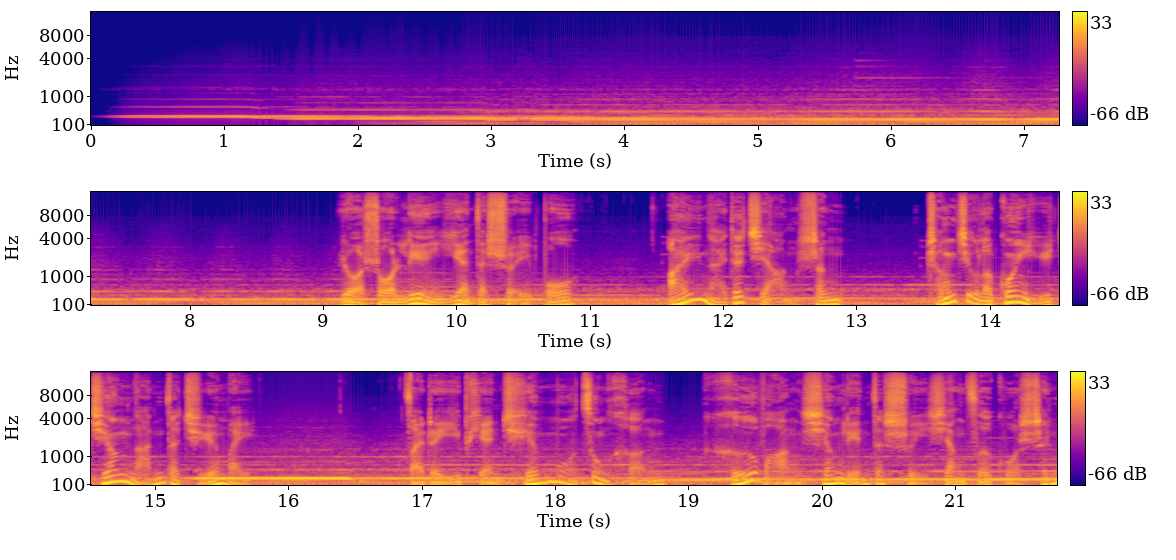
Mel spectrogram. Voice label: 男 专题 悠远 深沉; 茶人朝圣; 央视老师

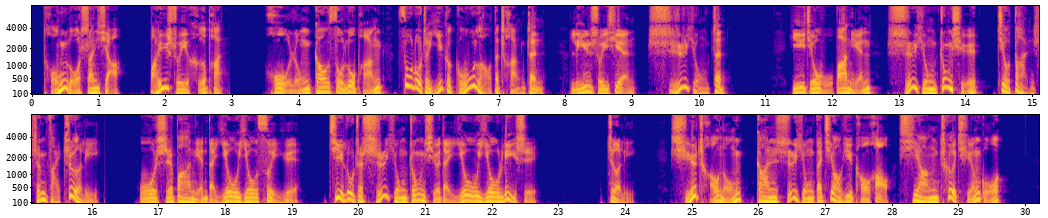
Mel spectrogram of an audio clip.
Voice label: 男 学校 专题片; 石永中学素教成果

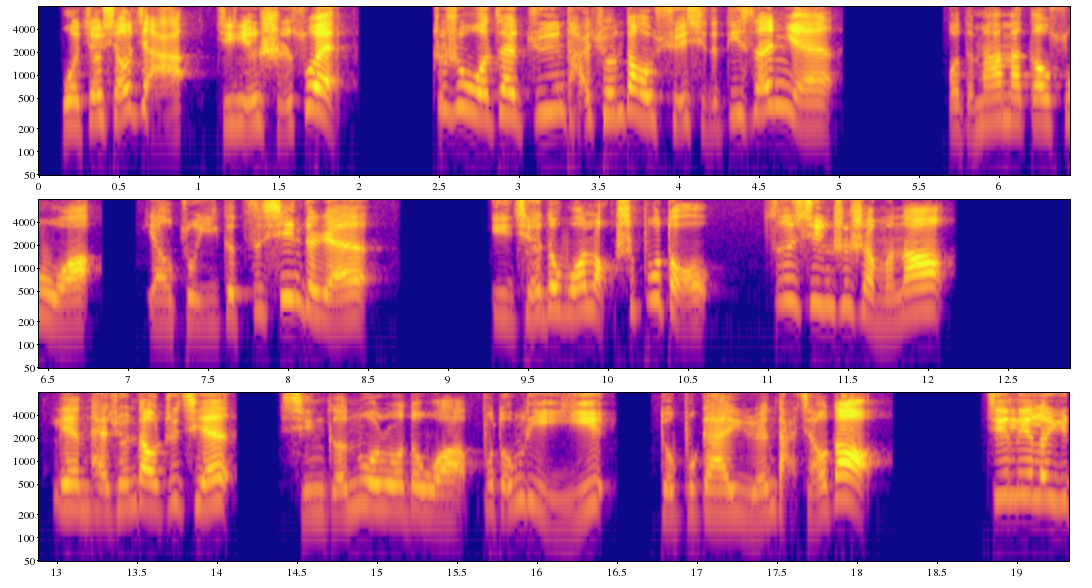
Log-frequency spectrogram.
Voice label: 童声跆拳道

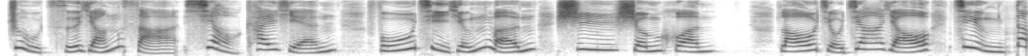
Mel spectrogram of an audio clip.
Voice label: 女 大气 古诗词; 谢师恩

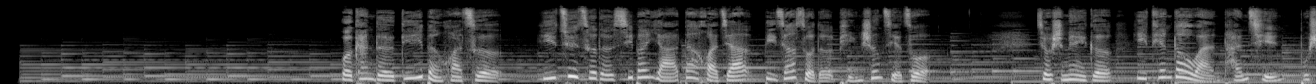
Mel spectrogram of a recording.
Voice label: 女 专题 人物; 双语配音

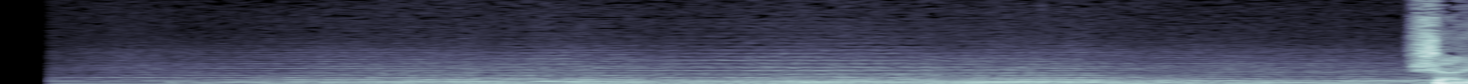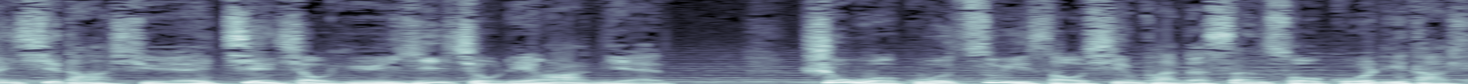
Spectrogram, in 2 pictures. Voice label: 男 专题, 国语男声配音 大气浑厚; 山西大学

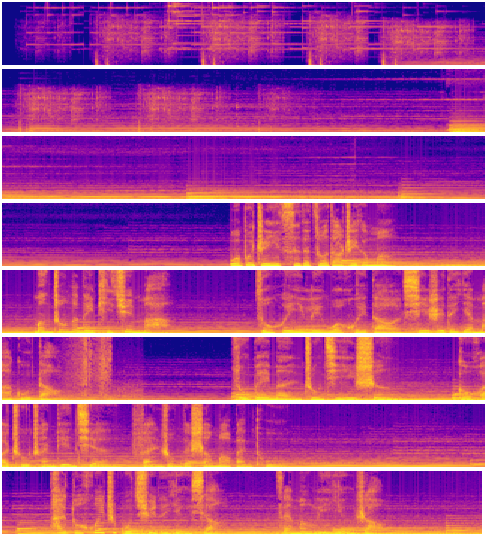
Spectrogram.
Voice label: 女 旁白 素人 自述 去播音腔; 溆浦老家

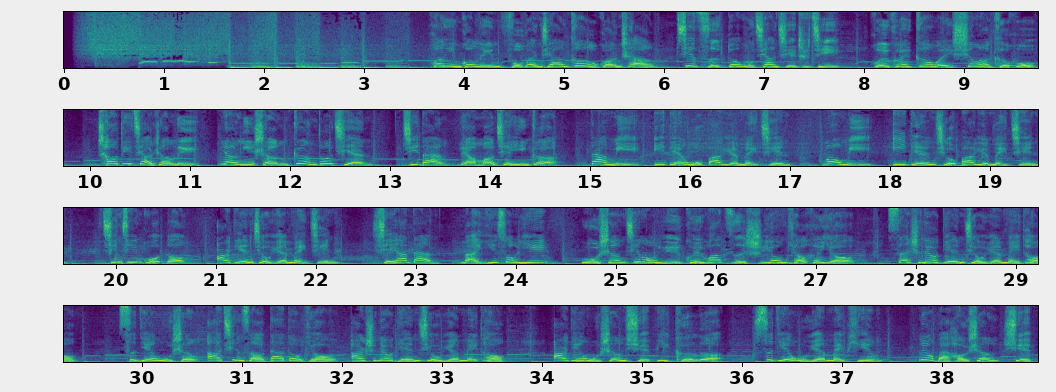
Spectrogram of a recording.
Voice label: 女 广告 激情时尚 超市, 国语女声配音

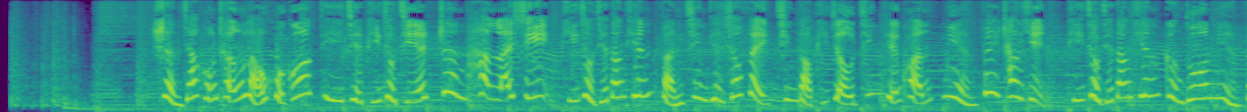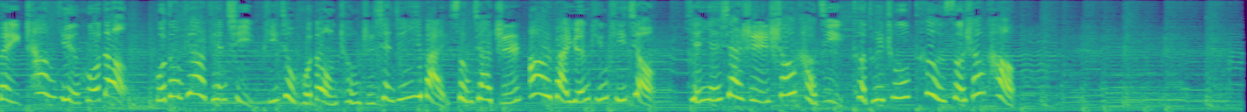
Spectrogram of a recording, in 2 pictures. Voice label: 女,广告,年轻激情

